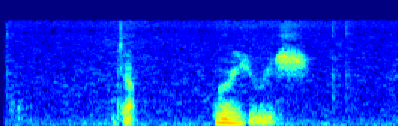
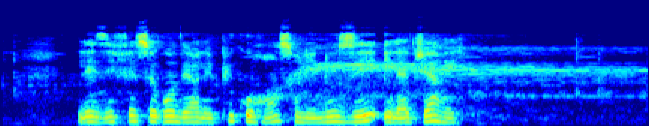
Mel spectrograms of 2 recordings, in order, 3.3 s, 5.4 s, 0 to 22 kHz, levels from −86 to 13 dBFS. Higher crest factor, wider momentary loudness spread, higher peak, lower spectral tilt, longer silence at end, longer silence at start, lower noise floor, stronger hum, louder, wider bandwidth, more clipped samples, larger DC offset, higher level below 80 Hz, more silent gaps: about the same, 22 dB vs 22 dB; second, 18 LU vs 21 LU; about the same, -6 dBFS vs -6 dBFS; first, -6 dB/octave vs -3 dB/octave; first, 0.75 s vs 0 s; first, 0.95 s vs 0.3 s; about the same, -53 dBFS vs -54 dBFS; first, 50 Hz at -50 dBFS vs none; about the same, -24 LUFS vs -25 LUFS; about the same, 11.5 kHz vs 11 kHz; neither; neither; first, -54 dBFS vs -66 dBFS; neither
